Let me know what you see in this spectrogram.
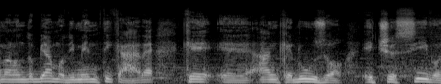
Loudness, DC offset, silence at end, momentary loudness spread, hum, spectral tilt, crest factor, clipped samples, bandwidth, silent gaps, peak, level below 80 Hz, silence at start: -26 LUFS; under 0.1%; 0 s; 8 LU; none; -5 dB/octave; 12 dB; under 0.1%; 15.5 kHz; none; -12 dBFS; -52 dBFS; 0 s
